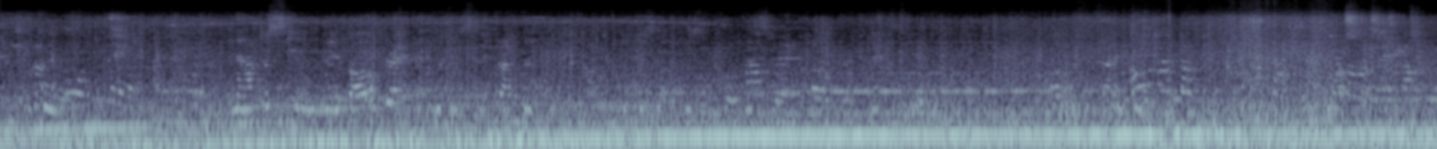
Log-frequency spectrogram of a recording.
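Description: Bus engine running under way, heard from inside the passenger cabin over road noise. Its low steady tone drops in pitch about a second and a half in, then holds even.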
